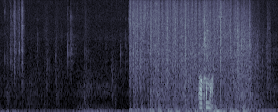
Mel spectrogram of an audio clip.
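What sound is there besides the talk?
gunfire exchange in Fortnite, a video game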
